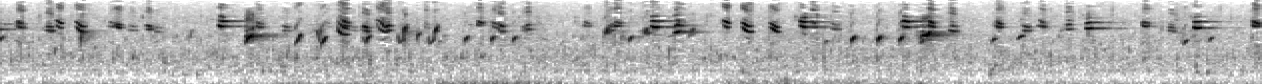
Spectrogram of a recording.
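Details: Goldfinch song rendered as busy, energetic twittering, with high piping notes, buzzy trills and quick chirps running together almost without break.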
